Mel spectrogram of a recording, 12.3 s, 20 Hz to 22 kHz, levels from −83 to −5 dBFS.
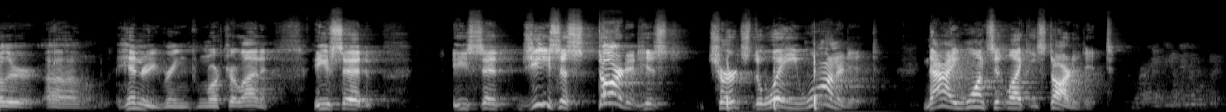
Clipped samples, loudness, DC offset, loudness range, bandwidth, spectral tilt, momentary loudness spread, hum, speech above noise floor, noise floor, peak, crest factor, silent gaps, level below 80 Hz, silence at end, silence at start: under 0.1%; -19 LUFS; under 0.1%; 4 LU; 16.5 kHz; 0.5 dB/octave; 16 LU; none; 38 dB; -59 dBFS; -2 dBFS; 20 dB; none; -74 dBFS; 1.15 s; 0 s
